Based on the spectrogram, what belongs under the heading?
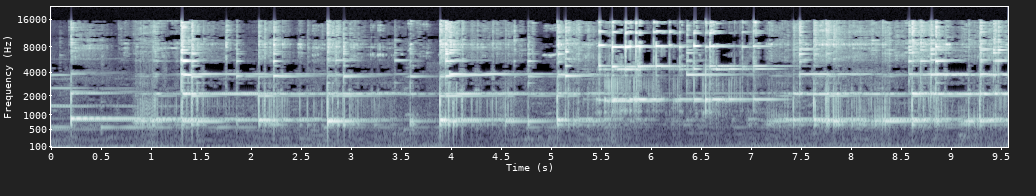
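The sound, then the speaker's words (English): Several cowbells worn by cows in Switzerland clank and ring irregularly, overlapping metallic tones at different pitches, steady throughout. No one speaks. “And please enjoy some cowbell sounds, actual cowbells on cows, and a cuckoo clock that I taped.”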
